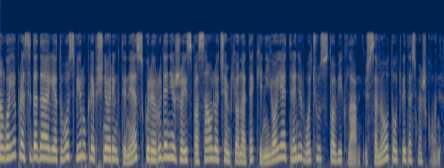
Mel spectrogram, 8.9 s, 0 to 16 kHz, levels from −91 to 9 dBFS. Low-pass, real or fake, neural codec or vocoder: 7.2 kHz; real; none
